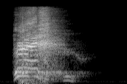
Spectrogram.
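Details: A single sharp, explosive sneeze with a quick fade; sneezing.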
